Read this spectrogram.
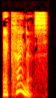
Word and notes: echinus: British English

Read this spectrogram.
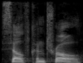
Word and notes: self-control: British English

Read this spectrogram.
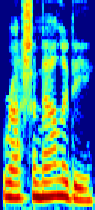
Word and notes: rationality: British English

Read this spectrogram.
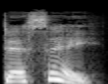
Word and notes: daresay: British English

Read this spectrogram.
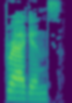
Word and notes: dragons: British English

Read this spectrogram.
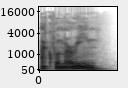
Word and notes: aquamarine: British English

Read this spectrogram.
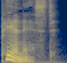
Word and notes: pianist: British English

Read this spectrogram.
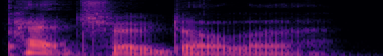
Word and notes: petrodollar: British English

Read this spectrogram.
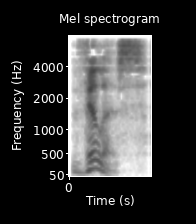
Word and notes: villous: British English

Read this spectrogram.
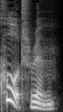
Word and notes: courtroom: British English

